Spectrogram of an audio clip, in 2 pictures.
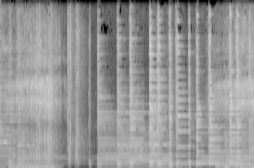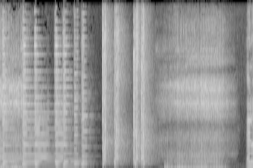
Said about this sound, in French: Dans le fauteuil à fleurs, l'ours ronflait, patte ballante, à moitié découvert.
